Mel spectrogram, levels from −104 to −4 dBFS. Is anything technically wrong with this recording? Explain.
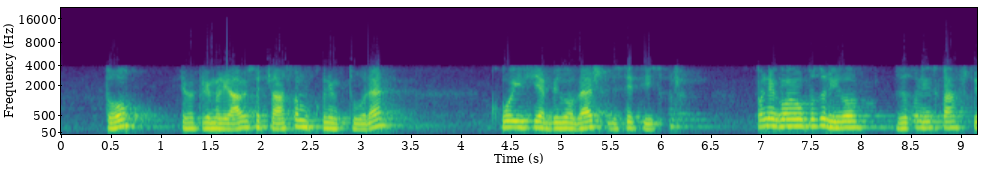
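Yes, there are two problems.

Throughout, the speech has passed through the AMR narrowband mobile codec. Nothing above 4 kHz survives, and the voice sounds buzzy and synthetic, which points to one of AMR-NB's low modes, around 5.9 kbps. The codec rebuilds the voice from a vocal-tract model driven by sparse pulses, so the damage is heavy. Simple band-limiting would only muffle the voice. Here the voice itself has that parametric, artificial texture.

The second problem is lost AMR speech frames, at 6.00 to 6.10 s and again at 8.44 to 8.61 s. Each gap fits about three 20 ms frames, roughly 60 ms of lost audio. When frames fail, the decoder keeps repeating the last good pitch and vocal-tract settings with falling gain. You hear the sound briefly stretched and warbling as it sinks toward silence, then a weak, rough restart. A hard dropout would cut off abruptly. 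This one is a held, fading smear.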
